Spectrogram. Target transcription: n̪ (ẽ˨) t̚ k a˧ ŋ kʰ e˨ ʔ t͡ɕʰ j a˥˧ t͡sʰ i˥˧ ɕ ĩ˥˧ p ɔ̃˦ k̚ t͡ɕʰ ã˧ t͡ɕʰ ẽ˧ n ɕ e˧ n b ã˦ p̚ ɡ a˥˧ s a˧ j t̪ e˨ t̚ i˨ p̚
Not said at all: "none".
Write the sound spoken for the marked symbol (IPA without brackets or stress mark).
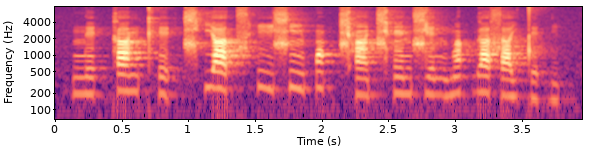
e˨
